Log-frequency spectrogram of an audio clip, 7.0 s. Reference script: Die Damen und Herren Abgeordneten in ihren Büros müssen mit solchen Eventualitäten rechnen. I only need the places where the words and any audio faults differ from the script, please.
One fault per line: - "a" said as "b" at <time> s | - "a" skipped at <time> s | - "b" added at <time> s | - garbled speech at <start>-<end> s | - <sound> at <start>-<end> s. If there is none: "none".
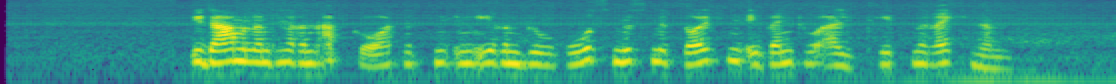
none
